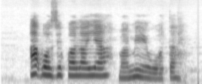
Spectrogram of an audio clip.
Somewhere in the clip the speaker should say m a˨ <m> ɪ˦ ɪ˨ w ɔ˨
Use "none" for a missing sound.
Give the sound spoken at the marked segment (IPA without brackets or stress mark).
m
